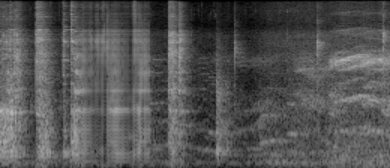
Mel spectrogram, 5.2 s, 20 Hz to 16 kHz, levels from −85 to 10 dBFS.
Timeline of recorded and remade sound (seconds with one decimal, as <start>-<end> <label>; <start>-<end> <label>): 0.0-1.1 recorded; 1.1-2.0 remade; 2.0-5.2 recorded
